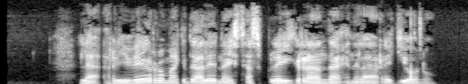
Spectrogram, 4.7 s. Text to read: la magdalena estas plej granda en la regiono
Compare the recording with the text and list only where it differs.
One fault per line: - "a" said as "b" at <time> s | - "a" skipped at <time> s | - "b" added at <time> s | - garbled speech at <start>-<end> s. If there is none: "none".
- "rivero" added at 1.1 s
